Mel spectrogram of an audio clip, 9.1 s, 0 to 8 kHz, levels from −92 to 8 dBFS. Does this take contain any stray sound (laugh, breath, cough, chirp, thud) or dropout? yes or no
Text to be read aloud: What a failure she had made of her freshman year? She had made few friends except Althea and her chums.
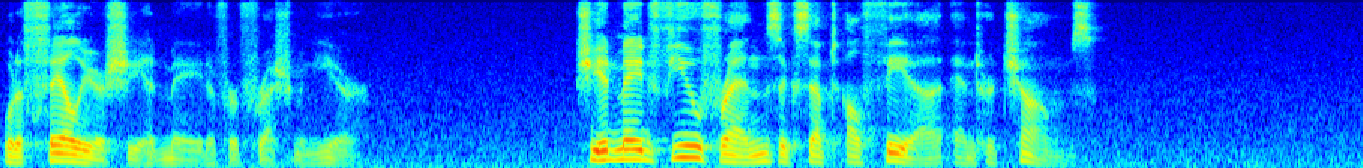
no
